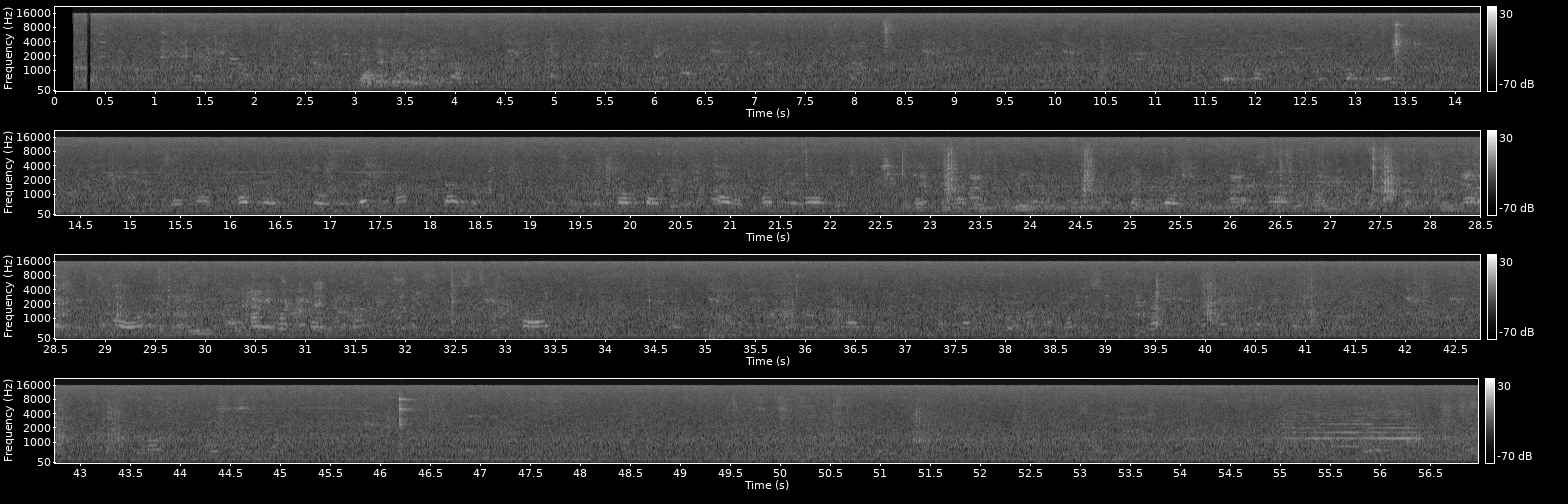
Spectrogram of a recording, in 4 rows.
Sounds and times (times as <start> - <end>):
Speech: 0.2 - 9.0, 9.7 - 13.7, 14.6 - 45.5, 52.6 - 54.4, 55.7 - 56.9
Clip-clop: 18.2 - 31.3, 34.4 - 36.7, 38.6 - 44.8, 49.5 - 51.8.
